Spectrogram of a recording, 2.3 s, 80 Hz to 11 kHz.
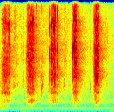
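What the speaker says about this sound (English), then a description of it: "As you can hear, it is a click grip as well." An aluminum Dragonhawk X8 tattoo machine's click grip ratchets in a steady series of about five crisp, close mechanical clicks, evenly spaced and quiet, with no voices.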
